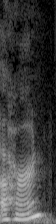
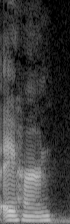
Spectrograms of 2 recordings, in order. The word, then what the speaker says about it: Ahern: 100 names by Cecelia Ahern I listened to the audiobook and that's how they pronounced it and I always thought it was a Hearn it was a story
